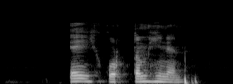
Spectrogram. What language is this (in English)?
Bashkir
